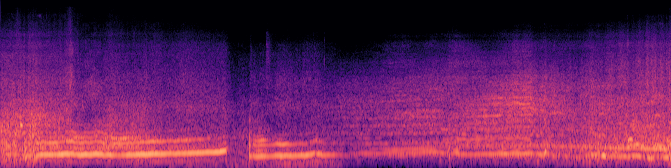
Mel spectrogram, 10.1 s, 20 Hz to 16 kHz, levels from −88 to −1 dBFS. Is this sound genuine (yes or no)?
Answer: yes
